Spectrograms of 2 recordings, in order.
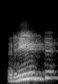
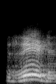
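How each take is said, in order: First: The vowel is long, like 'reed'. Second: The vowel is short, like 'red'.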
